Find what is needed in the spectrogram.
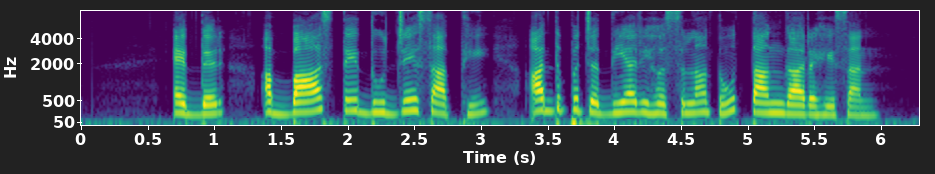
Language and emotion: Punjabi, neutral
